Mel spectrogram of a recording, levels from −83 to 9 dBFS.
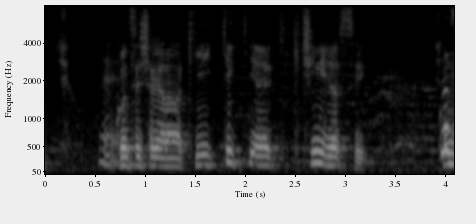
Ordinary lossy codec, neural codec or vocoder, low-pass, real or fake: none; none; none; real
